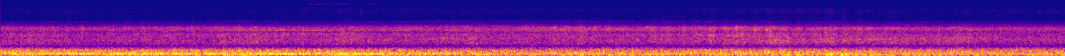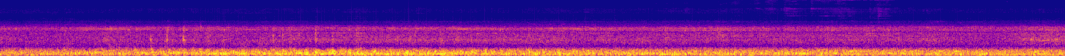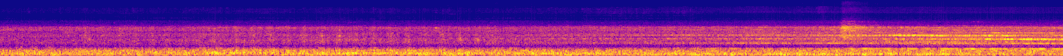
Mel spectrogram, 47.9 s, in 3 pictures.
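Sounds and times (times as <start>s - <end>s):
freight train wheels rumbling: 0.0s - 47.9s.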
